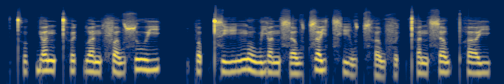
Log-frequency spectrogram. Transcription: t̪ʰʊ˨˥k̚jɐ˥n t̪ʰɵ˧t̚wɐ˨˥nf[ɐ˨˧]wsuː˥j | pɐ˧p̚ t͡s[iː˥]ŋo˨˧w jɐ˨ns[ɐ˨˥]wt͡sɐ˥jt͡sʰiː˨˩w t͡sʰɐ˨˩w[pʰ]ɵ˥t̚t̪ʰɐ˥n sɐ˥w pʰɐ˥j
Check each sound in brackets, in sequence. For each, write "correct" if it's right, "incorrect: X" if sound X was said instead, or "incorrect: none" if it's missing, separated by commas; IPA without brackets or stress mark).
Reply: incorrect: ɐ˨˥, incorrect: iː˨˥, correct, incorrect: f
